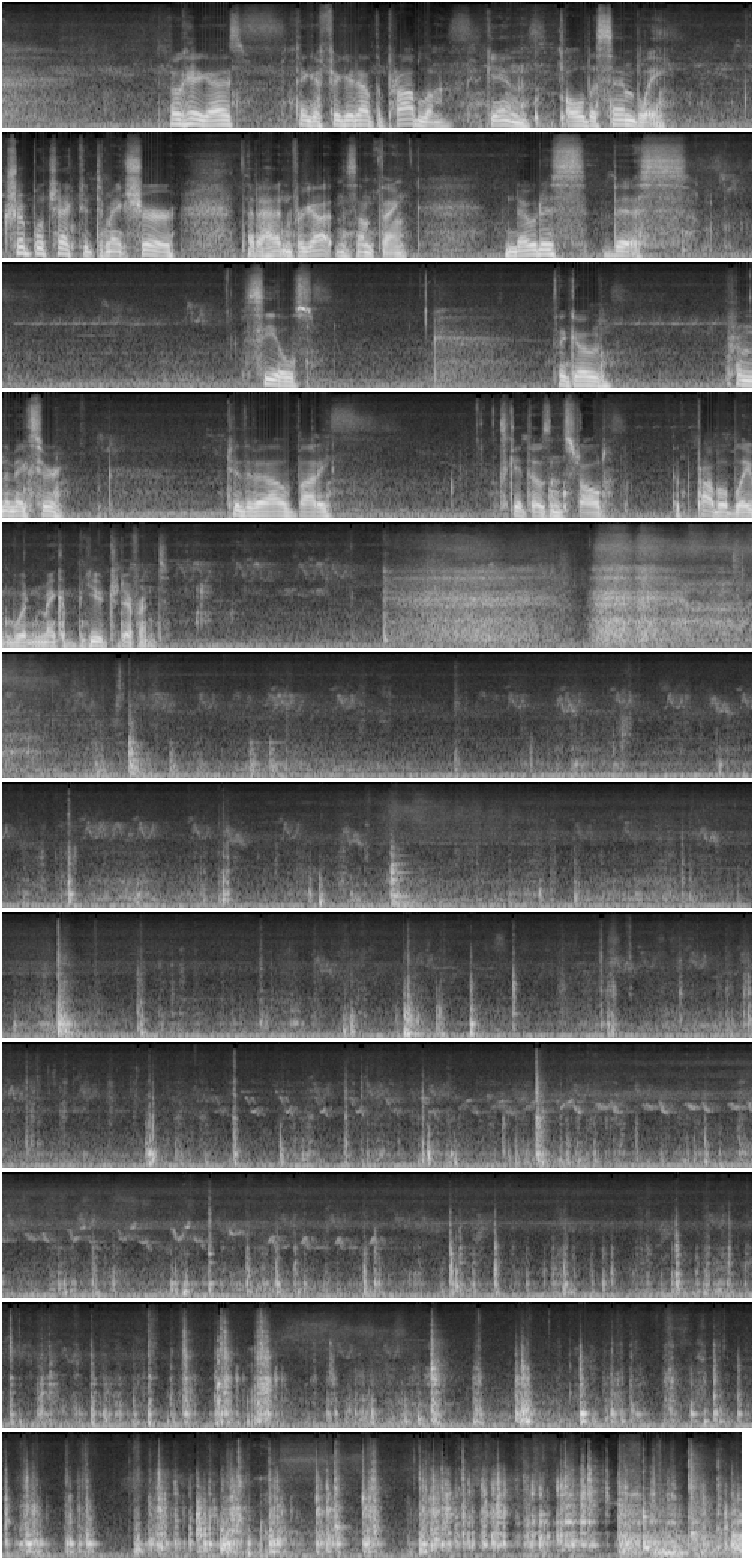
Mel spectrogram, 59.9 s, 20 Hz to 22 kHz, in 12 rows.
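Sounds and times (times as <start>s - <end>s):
steady low hum: 0.0s - 59.9s
hand tools clanking on metal: 28.5s - 59.9s.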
